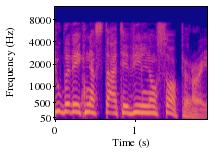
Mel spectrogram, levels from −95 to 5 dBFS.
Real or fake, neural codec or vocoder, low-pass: real; none; 7.2 kHz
